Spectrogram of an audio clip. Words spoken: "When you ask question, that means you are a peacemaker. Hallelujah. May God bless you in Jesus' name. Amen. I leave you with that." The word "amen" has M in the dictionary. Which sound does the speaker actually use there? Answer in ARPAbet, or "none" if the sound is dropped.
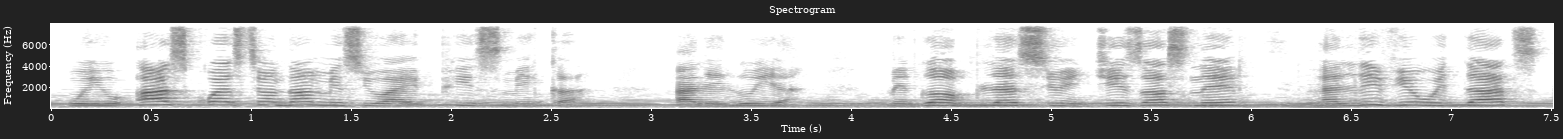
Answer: none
